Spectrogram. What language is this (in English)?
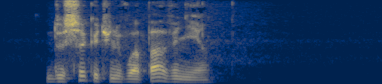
French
